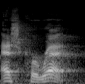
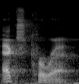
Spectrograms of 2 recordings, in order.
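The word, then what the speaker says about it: Xcaret: like if you go to cancun they have eshkaret but some people pronounce it x correct x-c-a-r-e-t but it's actually pronounced so uh mexico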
